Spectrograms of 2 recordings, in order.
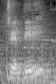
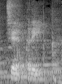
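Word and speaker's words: четири: 4, aquí aclaro, la manera en cómo se escribe se pronunciaría chetiri, la manera en la que se pronuncia normalmente es chetri. Repito, chetiri, chetri, chetiri, chetri. Chetri, les recomiendo, las personas lo van a entender sin ningún problema.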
